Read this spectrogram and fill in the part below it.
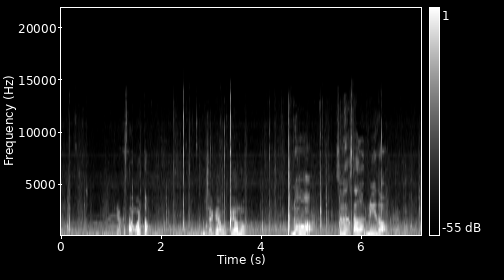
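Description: Teenage boys talk with animation close by, outdoors.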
